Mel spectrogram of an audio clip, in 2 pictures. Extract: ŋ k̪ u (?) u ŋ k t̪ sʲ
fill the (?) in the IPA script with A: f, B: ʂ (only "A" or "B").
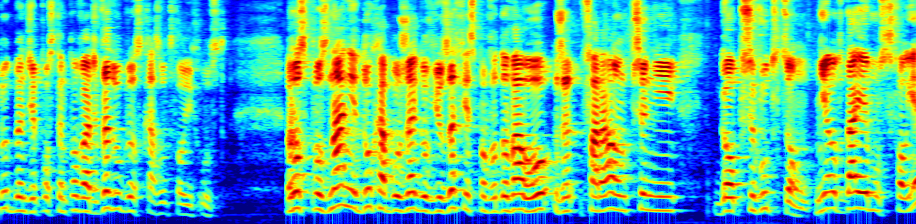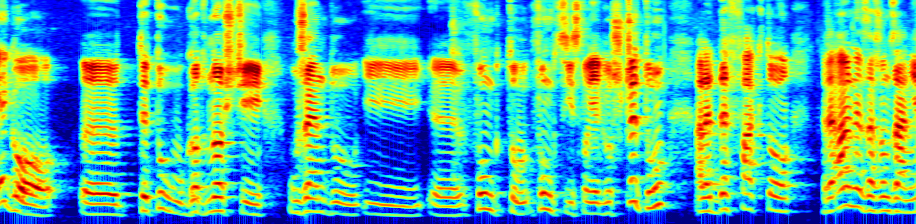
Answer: A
